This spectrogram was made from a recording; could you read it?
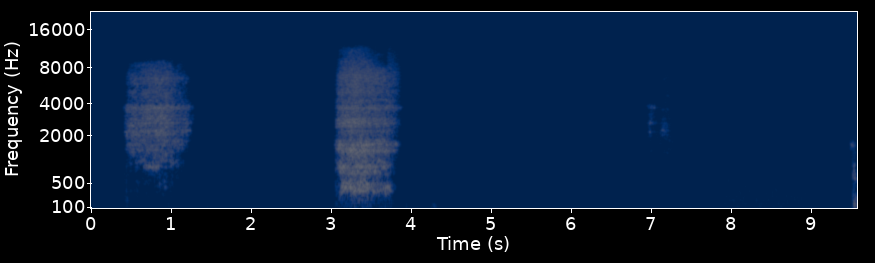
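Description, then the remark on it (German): Two long, deep breaths in through the nose and into the belly, each a loud airy rush lasting about a second, separated by a quiet pause, followed by fainter softer breathing near the end. “Atme durch die Nase, in den Bauch. Noch 2-3 Mal.”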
